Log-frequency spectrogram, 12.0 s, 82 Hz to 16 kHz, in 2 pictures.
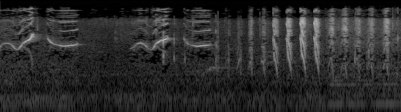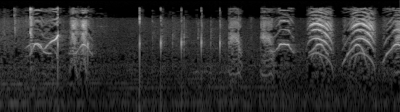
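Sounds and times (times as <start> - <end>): parakeets squawking: 0.0 - 7.8, 9.4 - 12.0
sharp clicks: 8.0 - 9.4.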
